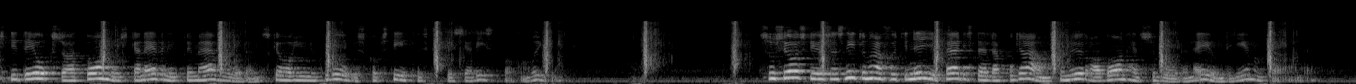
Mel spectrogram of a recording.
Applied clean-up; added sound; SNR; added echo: none; Rattle; 13 dB; reverberation time 0.5 s.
